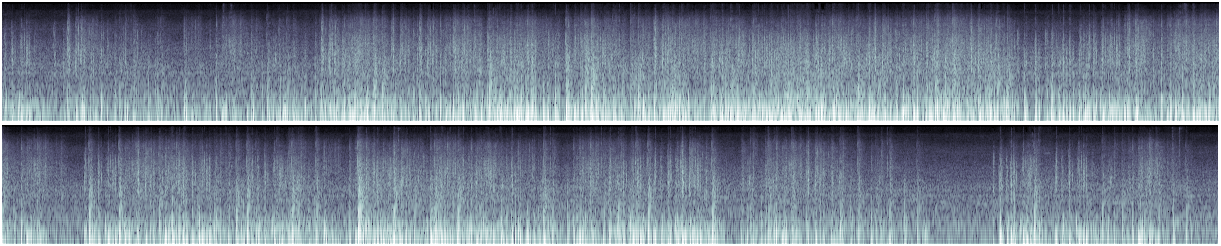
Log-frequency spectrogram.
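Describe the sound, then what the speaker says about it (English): An artillery battery fires during a Grand Tactician: The Civil War battle, with the gunfire folded into a dense, continuous roar of battle noise that runs loud and unbroken throughout. "This battery's firing at least."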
